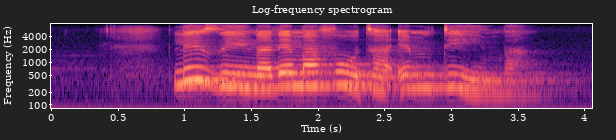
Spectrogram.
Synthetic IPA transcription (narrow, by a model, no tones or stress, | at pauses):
liziŋalɛmafutʰaʔem̩tʼiːmbʱa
